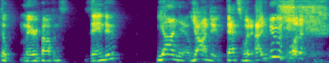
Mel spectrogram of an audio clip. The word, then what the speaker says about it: Yondu: got more yeah because uh was it zan zandu how do you say his name with the mary poppins zandu yondo yondu that's what i knew what is the wire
